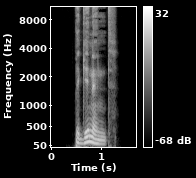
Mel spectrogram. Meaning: present participle of beginnen
- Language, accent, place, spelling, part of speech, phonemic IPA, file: German, Germany, Berlin, beginnend, verb, /bəˈɡɪnənt/, De-beginnend.ogg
